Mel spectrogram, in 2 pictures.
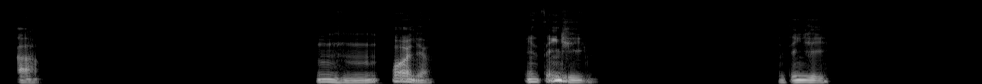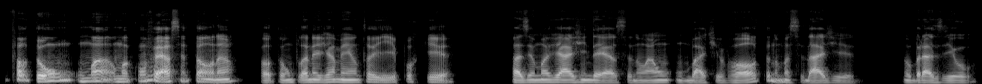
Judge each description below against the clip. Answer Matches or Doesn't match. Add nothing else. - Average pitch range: Matches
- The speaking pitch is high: Doesn't match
